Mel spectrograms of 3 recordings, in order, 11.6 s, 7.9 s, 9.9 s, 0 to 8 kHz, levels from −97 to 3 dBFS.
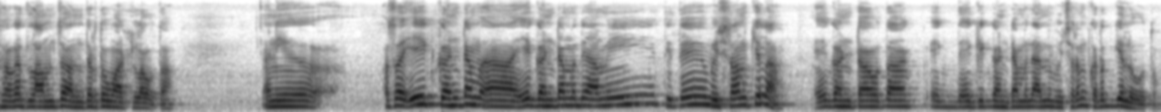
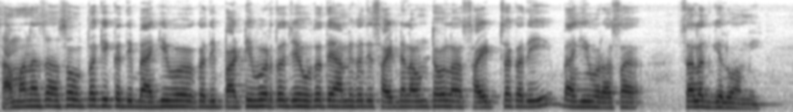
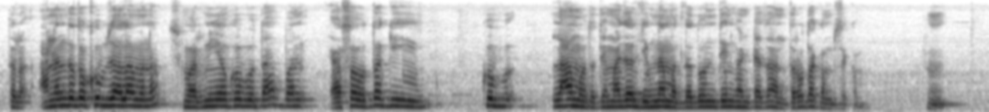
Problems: background sounds at intervals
